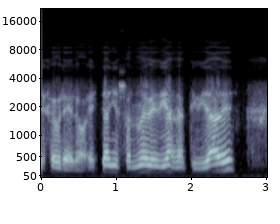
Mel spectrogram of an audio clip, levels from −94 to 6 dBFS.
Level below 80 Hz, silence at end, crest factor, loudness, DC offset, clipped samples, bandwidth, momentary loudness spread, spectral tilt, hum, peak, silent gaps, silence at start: -88 dBFS; 0 s; 16 dB; -23 LUFS; under 0.1%; under 0.1%; 8 kHz; 8 LU; -4 dB/octave; none; -8 dBFS; none; 0 s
